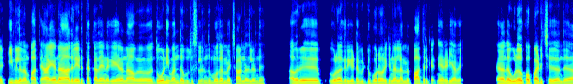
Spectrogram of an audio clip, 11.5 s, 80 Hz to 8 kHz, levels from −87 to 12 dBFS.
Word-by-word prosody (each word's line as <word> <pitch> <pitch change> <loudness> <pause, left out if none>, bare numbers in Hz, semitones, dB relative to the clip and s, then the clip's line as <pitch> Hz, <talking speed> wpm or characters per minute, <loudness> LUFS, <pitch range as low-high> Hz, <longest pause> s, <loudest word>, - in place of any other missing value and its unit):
டிவியில் 140 -3 0
தான் 115 -2 -2
பார்த்தேன் 115 +4 0 0.2
ஏன்னா 140 +2 +4
அதில 125 0 +2
எடுத்த 145 +4 -4
கத 135 +1 +1
எனக்கு 125 -1 -2
ஏன்னா 130 +2 +1
நான் 125 -1 0
தோனி 150 +3 +2
வந்த 135 +3 -1
புதுசுலேருந்து 135 +1 -7
முதல் 135 +4 0
மேட்ச் 120 - -5
ஆடுனதுலேருந்து 125 +3 -2 0.6
அவரு 120 0 +2 0.6
உலக 135 +3 +3
கிரிக்கெட்ட 130 -1 -1
விட்டு 120 +5 -5
போற 130 -1 +2
வரைக்கும் 130 +1 -2
நான் 115 - +1
எல்லாமே 120 +1 -2
பார்த்துருக்கேன் 115 -1 -2
நேரடியாவே 105 -1 -1 0.9
அந்த 115 0 +4
உலகக்கோப்பை 135 -2 +4
அடிச்சது 120 0 -1
அந்த 115 0 -3
125 Hz, 155 wpm, -22 LUFS, 120-135 Hz, 0.9 s, ஏன்னா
